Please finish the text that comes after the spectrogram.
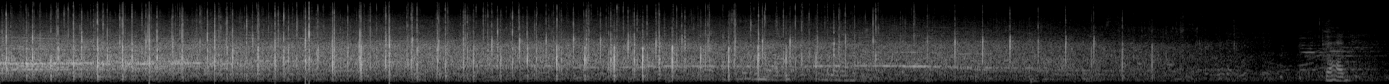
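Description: A large convocation audience at a school district event claps for the Teachers of the Year, with sharp, dense applause that starts loud and slowly thins and fades over about fourteen seconds.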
